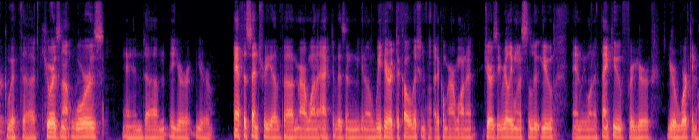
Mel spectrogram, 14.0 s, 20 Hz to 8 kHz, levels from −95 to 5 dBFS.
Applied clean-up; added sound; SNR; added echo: neural mask model DeepFilterNet 3.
